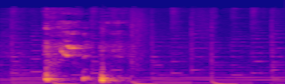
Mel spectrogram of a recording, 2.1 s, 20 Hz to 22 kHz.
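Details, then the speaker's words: Adult with a persistent, severe cough almost three weeks after having COVID, coughing while working in a bike workshop. "as you can hear still got horrible cough almost 3 weeks after having coid"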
